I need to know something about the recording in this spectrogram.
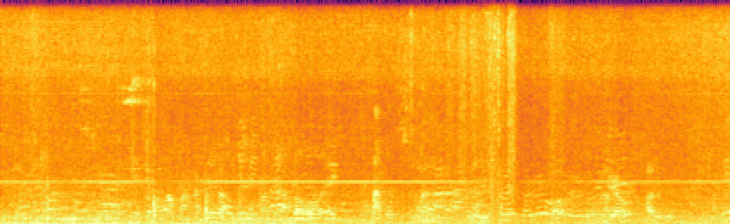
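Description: Several adults chatter nearby.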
